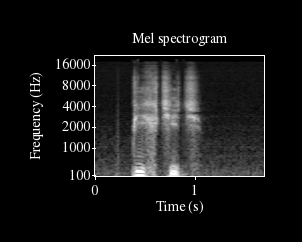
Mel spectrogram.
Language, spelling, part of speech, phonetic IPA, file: Polish, pichcić, verb, [ˈpʲixʲt͡ɕit͡ɕ], Pl-pichcić.ogg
